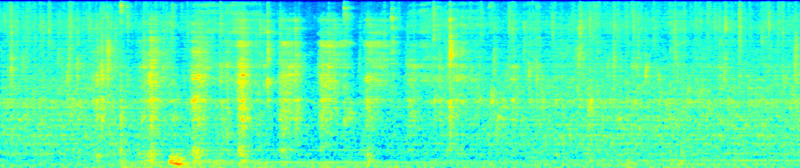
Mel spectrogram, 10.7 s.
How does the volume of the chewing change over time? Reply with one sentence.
The volume of the chewing goes down.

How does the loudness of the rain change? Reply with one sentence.
The volume of the rain goes down, then up.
